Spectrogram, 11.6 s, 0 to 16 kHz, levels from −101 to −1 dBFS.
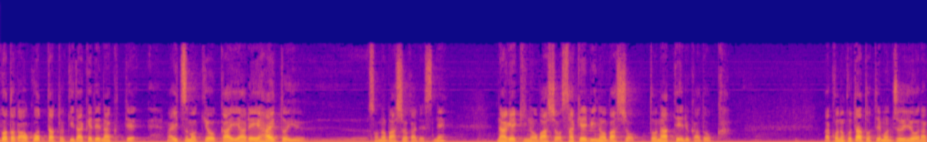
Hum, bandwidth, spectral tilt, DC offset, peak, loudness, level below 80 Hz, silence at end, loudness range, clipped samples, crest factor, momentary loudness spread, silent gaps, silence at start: none; 11.5 kHz; -5.5 dB/octave; under 0.1%; -6 dBFS; -25 LUFS; -38 dBFS; 0 s; 4 LU; under 0.1%; 18 dB; 20 LU; none; 0 s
